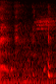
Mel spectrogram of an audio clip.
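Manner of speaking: airy giggle under the breath; soft unvoiced chuckle; breathy laugh. Real, not acted. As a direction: let a quiet laugh slip out. Laughs after joke.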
